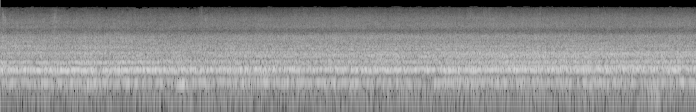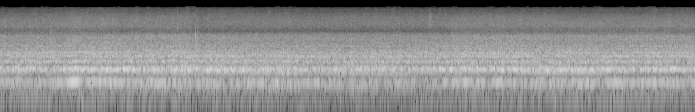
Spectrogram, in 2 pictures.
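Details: A sustained, even drone from many honey bees feeding on a homemade pollen substitute, the hum holding steady from start to finish.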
